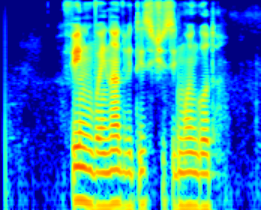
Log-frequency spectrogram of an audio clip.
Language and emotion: Russian, neutral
